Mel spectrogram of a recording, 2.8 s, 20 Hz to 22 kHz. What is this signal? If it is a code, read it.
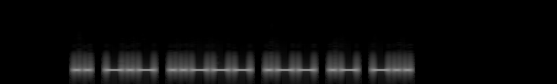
Morse code, heard as a keyed tone, about 44 wpm, 700 Hz. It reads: IK2WAD
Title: Call Signs Repeated 2x - 45wpm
